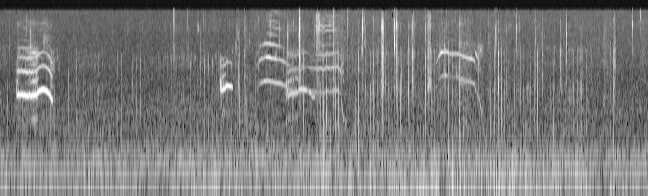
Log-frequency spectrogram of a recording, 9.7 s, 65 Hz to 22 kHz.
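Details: British Shorthair newborn Pudding, one day old, born 11/09/2022, near mother cat Sunny: a loud wavering mew, then a brief squeak and several thin rising cries, followed by scattered clicks and rustling.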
